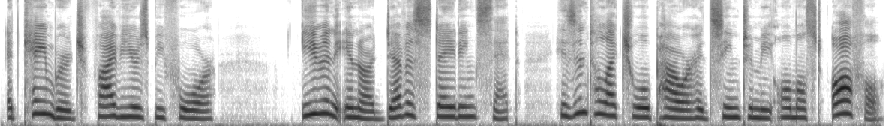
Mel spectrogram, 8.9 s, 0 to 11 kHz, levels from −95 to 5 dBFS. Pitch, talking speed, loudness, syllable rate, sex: 250 Hz, 125 wpm, -18 LUFS, 4.6 syllables/s, female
